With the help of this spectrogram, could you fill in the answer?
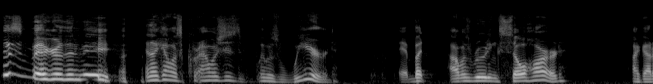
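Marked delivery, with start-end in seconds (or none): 0.0-1.1 loud, high tearful wail; mock crying. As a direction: blubber it like an overwhelmed fan, hammed up. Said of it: "I started crying".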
